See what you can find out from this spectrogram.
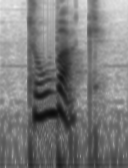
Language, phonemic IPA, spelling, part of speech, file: Swedish, /ˈtuːbak/, tobak, noun, Sv-tobak.ogg
- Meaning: tobacco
